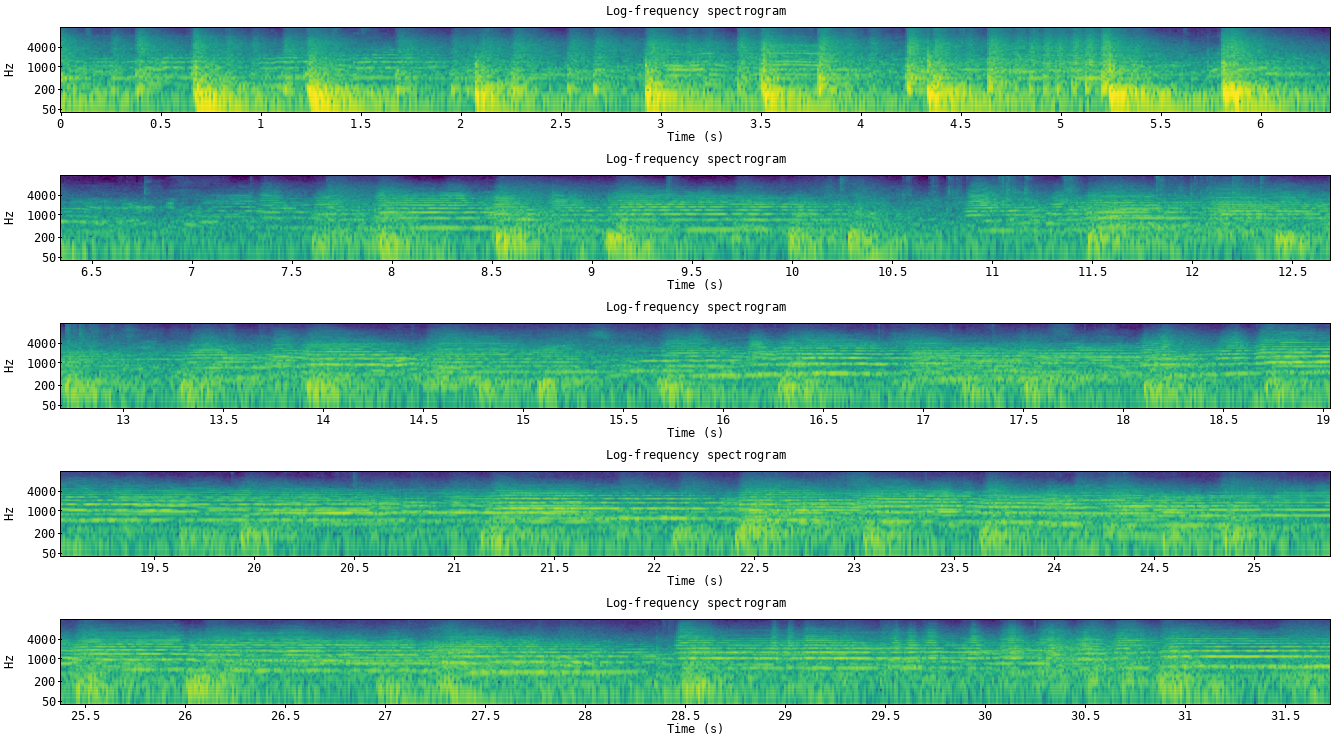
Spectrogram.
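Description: Street marching band: a bass drum beats steady strokes, about two a second, for the first six seconds or so, then the brass takes up a melody that carries on to the end.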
